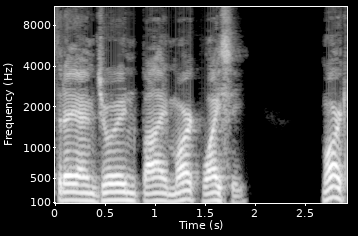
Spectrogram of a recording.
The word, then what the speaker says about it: Weisi: very it's very different I have some friends who would pronounce that W with a V and some friends who would pronounce that W as a w so I appreciate your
